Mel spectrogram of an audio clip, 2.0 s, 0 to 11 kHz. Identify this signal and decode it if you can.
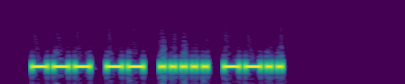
Morse code, heard as a keyed tone, about 46 wpm, 700 Hz. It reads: OM5Z
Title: DXCC-100 Call Signs - 4 Characters - 45wpm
